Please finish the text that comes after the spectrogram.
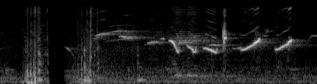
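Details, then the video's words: Ashy tailorbird (sirtu) in energetic ngetril ngetrol song: after a couple of soft knocks, a thin drawn whistle leads into a string of short, swooping whistled notes that alternately fall and rise. "SIRTU GACOR NGETRIL NGETROL"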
